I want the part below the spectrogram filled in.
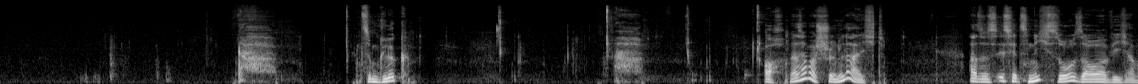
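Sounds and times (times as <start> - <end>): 
quiet mouth sounds: 2.3 - 4.3, 6.0 - 9.0
faint lip clicks: 3.0 - 7.9
speech: 3.6 - 4.2, 7.6 - 8.9, 9.7 - 11.3.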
